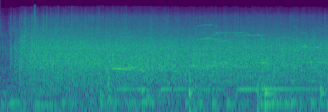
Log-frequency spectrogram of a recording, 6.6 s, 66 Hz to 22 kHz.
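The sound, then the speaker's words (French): A crowd at a 1963 live jazz quartet concert at Carnegie Hall, New York, cheers and applauds. The clapping is loud and dense and stays sustained the whole time, with excited cheering mixed in. “Devant un public surchauffé, il donne des versions électrisantes des tubes de Time Out, apportant un relief et un côté sauvage qu'on n'avait pas forcément perçu sur le disque. Les clameurs de la foule, dignes d'un stade de football, n'y sont pas pour rien.”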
